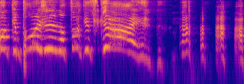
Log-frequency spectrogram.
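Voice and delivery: mock very slow, yelled, every word enunciated. Imitating the author yelling his audiobook narration: imitating a yelled reading. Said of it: "You yelled it".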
